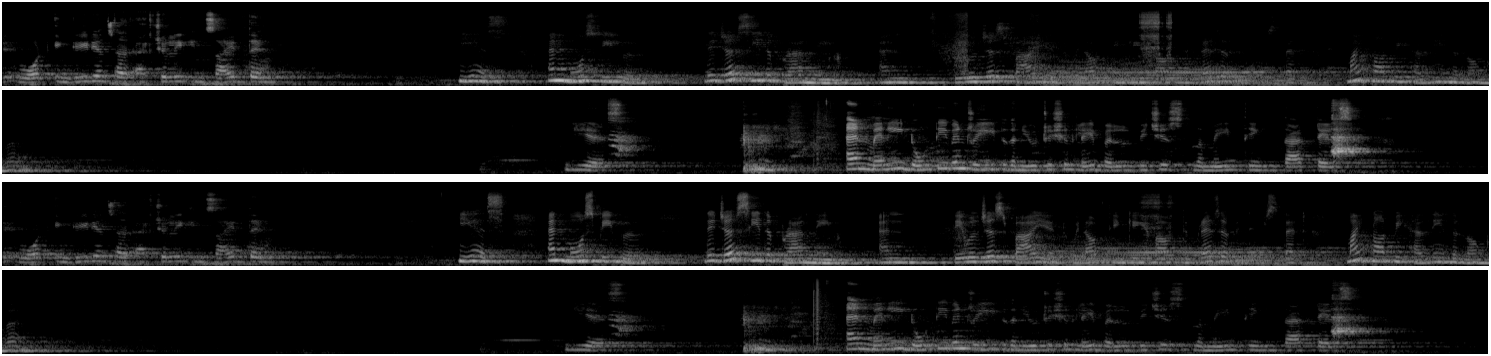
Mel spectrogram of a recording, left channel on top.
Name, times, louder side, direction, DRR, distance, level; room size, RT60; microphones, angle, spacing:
voice 1, 0.0-3.0 9.5-9.7 11.4-11.6 19.9-20.2 20.5-21.3 22.3-28.8, left 4 dB, 30° left, 12 dB, 0.3 m, -37 dB
voice 2, 4.6-6.5 7.0-8.4 8.8-9.2 9.5-15.2, equal, 80° right, 6 dB, 1.0 m, -35 dB
sound 1, 10.3-15.4, equal, 55° left, 1.6 m, -46 dB
13.0 x 5.6 x 4.9 m, 2.3 s
head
